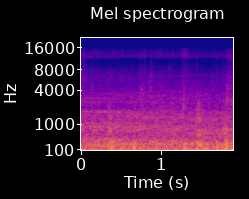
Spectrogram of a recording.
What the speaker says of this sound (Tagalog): Medyo malakas lang yung hangin.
